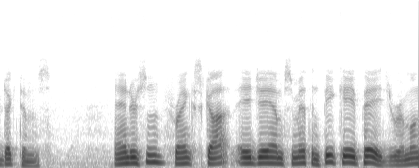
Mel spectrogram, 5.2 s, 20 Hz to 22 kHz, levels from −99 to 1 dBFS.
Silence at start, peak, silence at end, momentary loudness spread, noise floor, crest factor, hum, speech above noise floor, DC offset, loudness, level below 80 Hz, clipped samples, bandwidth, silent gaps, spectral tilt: 0 s; -16 dBFS; 0 s; 9 LU; -66 dBFS; 14 dB; none; 38 dB; under 0.1%; -29 LUFS; -60 dBFS; under 0.1%; 3.4 kHz; none; -13.5 dB/octave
